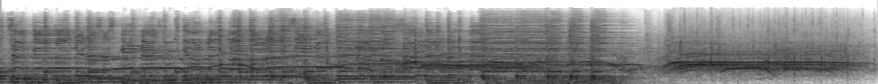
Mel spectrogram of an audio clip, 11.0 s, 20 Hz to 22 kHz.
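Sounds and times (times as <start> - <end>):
salsa music: 0.0 - 8.0
audience cheering and applauding: 0.3 - 10.9.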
